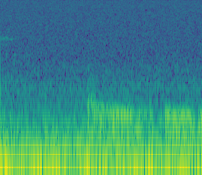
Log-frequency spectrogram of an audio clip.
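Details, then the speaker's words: Adult's faint, low gurgling stomach rumble over steady room hum, from hunger ("I need to eat"); borborygmi. "where were can you hear my stomach rumbling wow I need to eat"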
